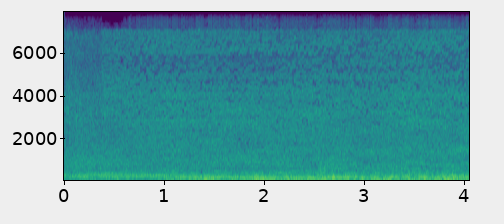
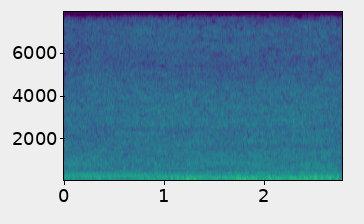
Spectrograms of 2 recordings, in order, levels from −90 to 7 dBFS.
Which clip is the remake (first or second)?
first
